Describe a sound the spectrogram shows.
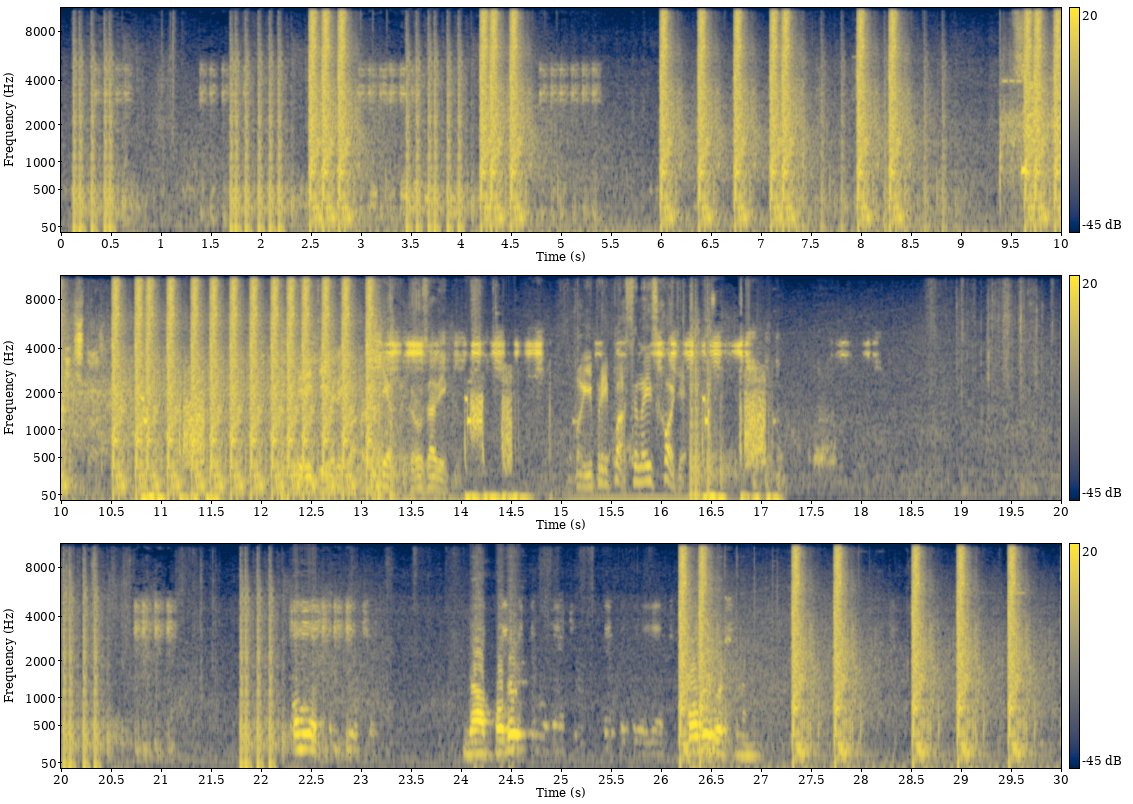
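Gunshots crack in rapid bursts outdoors.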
